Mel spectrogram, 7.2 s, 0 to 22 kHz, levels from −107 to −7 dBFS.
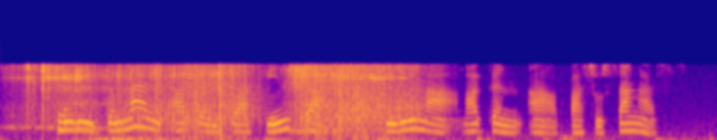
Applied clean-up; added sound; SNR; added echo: none; Coin (dropping); -1 dB; none.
